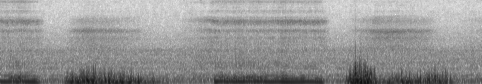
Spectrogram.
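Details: A child recorded asleep by a sister, snoring loudly: low, rumbling snores on both breathing in and out, with fluttering snorts; snoring in a sleeping child.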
